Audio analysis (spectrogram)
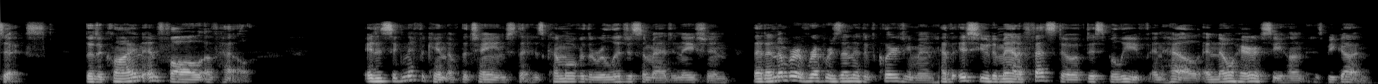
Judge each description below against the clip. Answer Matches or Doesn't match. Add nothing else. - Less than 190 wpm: Matches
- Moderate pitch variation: Matches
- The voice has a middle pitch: Doesn't match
